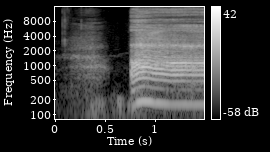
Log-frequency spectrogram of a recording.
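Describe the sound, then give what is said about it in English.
A baby being held and carried outside screams: after a brief faint, breathy lead-in, a loud sustained wail bursts in and holds steady at one pitch, strong and harmonic-rich, right to the end. “Is a baby just being held screaming?”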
